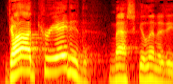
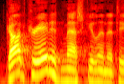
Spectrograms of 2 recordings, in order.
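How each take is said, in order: First: "God" hit hard and held, then a pause on "created"; emphatic restatement. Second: Said in the usual way. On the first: Real, not acted. Preacher repeating his point to the congregation, emphatic restatement. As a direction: drive it home, weight on "God created".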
